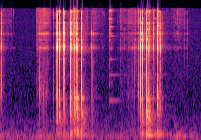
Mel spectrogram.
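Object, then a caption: Eggshell flakes crushed by fingertips. Fingertips press, rub and crush a pile of crushed eggshell flakes. They give off dry, bright crackling and crunching in two main bursts, with faint scratchy rustles between them and no ringing afterward.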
